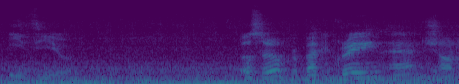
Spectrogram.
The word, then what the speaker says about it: Ezio: I do like how Desmond pronounces Ezio. It's Ezio.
